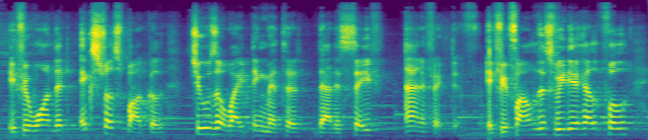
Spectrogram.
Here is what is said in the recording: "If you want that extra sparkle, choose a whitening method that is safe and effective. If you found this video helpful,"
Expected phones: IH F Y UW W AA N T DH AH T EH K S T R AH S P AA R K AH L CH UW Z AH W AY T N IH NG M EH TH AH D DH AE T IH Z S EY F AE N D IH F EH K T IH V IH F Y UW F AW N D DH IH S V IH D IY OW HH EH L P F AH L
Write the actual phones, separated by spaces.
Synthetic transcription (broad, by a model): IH F Y UW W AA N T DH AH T EH K S T R AH S P AA R K AH L CH UW Z AH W AY T IH NG M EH T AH D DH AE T IH Z S EY F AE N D IH F EH K T IH V IH F Y UW F AW N D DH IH S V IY D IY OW HH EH L P F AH L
